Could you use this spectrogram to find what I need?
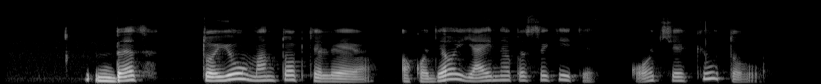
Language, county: Lithuanian, Klaipėda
